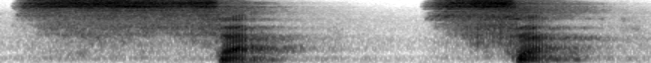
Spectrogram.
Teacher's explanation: La première lettre étant sa. Donc ça qui se prononce en sifflant et que la langue est à l'intérieur de la bouche. Donc ça se prononce comme s'il s'agissait d'une cigaille qui vole. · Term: sifflement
